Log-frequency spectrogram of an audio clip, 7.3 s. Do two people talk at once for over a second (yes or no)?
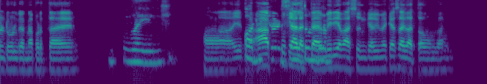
yes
